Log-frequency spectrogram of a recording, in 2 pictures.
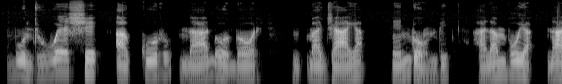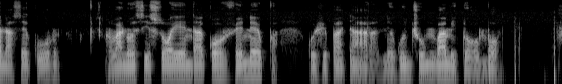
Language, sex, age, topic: Ndau, male, 18-24, health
